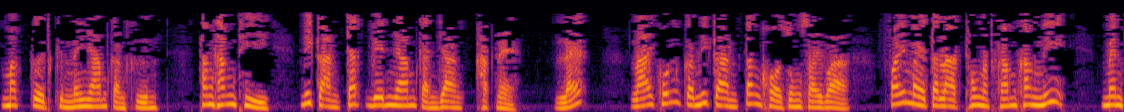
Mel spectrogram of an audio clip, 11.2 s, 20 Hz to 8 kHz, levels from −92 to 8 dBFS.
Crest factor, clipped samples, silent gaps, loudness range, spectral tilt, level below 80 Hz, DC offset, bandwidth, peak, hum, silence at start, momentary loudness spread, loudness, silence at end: 14 dB; under 0.1%; none; 2 LU; -12.5 dB/octave; -52 dBFS; under 0.1%; 5.8 kHz; -2 dBFS; none; 0 s; 7 LU; -16 LUFS; 0 s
